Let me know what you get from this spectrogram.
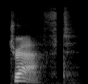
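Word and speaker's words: draught: to call it draft is that know you're pronounced d g HT draft it is it sure is mephitic draft okay discover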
